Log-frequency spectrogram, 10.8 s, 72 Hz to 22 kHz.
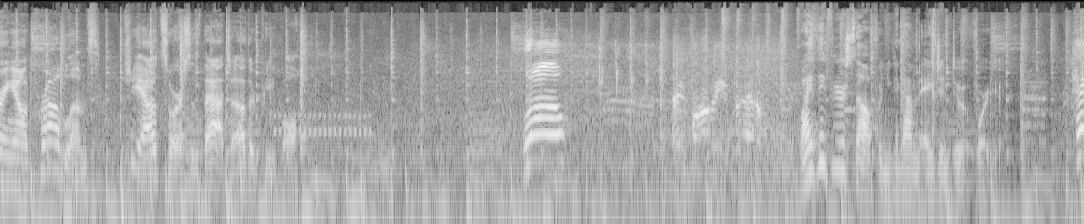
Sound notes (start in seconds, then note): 2.7 cell phone rings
